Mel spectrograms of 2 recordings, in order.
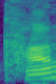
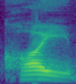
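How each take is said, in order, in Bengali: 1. স্বরধ্বনিটি পরিষ্কার, খোলা 'a'। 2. স্বরধ্বনিটি ভারী, গোলাকার 'o'। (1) "খা না বলে" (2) "আমরা খই বলবো"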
